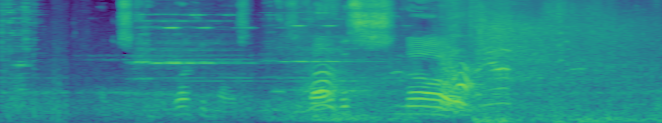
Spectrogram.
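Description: A glowing attack crackles and rings with sweeping electronic tones.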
